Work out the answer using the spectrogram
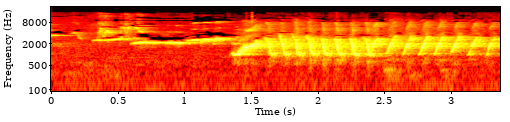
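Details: White-rumped shama; subsong; young bird practising its song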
